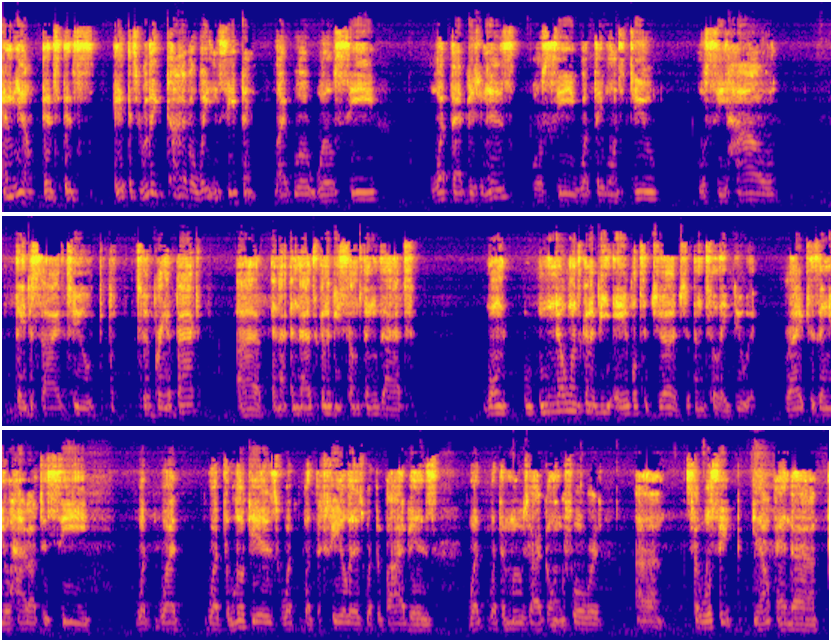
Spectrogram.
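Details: Stuttering in an adult male pro wrestler with a long-standing stutter that made him nervous about speaking; he says it disappears during promos; unscripted podcast interview speech.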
